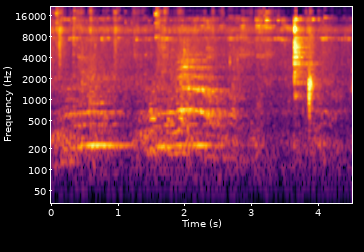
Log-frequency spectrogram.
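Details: Water buffalo at a livestock farm, filmed during their transport: low, drawn-out moo-like bellows, with overlapping calls in the first two seconds that then fade. Faint music and a brief clatter sound behind.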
